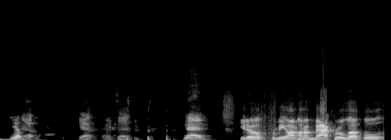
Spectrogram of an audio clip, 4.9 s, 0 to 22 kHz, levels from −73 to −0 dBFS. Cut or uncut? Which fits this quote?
cut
